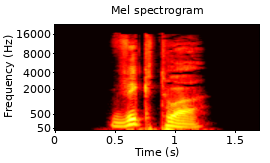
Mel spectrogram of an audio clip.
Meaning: a male given name, equivalent to English Victor
- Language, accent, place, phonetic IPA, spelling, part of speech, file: German, Germany, Berlin, [ˈvɪktoɐ̯], Viktor, proper noun, De-Viktor.ogg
